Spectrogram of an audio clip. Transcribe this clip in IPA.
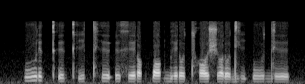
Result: uɾɪ kʼɪkʼi tʰɪʔɪxeɾɔ k͡pɔɡ͡beɾo tʰɔʃɔɾodji ʔu dɪ

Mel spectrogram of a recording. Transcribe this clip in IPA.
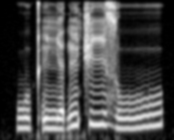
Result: wu˨kʼĩ˨ɲe˨ ɗĩ˦t͡ʃiː˦ zuː˨˦

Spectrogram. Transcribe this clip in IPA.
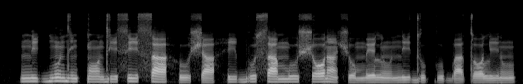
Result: ni˧ ɡ͡bũ˦dĩ˧ k͡pɔ̃˧di˧si˦ sa˧ hu˨ʃa˨ hi˧bu˦sa˦ mu˦ʃɔ˦ ɾã˦˨ʃo˧me˦ lũ˧ni˦du˧ ku˨ba˨tɔ˨˦ li˧ɾũ˦

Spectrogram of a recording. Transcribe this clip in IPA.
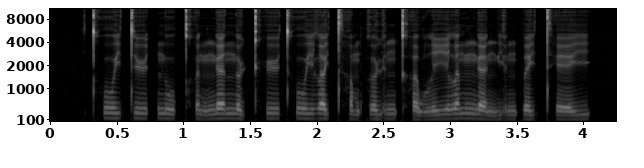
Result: t̪ʰuː˨jt̪yː˨t̚ n̪uː˨˩kʰɵ˨˩nŋɛː˧n̪ɵ˨˩ɥ kʰyː˨t̪ʰuː˨jlɐ˧jt̪ʰɐ˨˩m kɵ˨˧ɥ ɪ˧ŋ kʰɐ˨˩wliː˨˧lɐ˥n ŋɛː˨˩ŋjɪ˨ŋpe˨˥j t̪ʰe˨˥j

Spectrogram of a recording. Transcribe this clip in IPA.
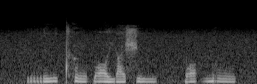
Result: ritʰə̃ ɡ͡bɔjaʃi | ɡ͡bɔɡ͡bu

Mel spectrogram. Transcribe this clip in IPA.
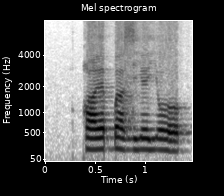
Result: qʷɛɓɐzjɪjo

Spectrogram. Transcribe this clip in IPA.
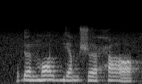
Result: ɗœmɔlˠ ɡʲɑmʃœħɑ

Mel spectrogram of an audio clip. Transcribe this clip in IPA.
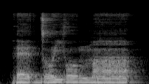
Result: ɾɛ˨do˨˦ jo˧mã˧

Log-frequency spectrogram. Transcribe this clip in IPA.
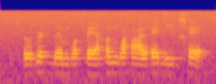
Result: t͡sʼʊɓə˞ ɡ͡bə mbɔk͡pɛχʊ mbɔħʕəʔɛ dit͡ɕʰɛ

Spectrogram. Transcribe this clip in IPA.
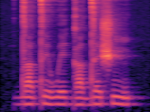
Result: da˨tɪ˨ we˨ɡa˨ dɛ˨ʃĩ˨

